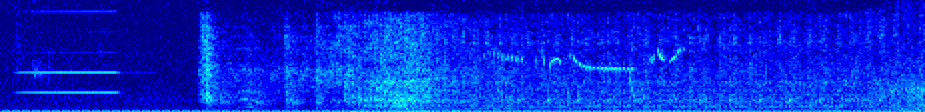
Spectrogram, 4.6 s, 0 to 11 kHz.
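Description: A tractor engine turns over and catches in Farming Simulator 19, a brief cranking burst settling into a steady low mechanical hum, with faint electronic beeps and game ambience around it.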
